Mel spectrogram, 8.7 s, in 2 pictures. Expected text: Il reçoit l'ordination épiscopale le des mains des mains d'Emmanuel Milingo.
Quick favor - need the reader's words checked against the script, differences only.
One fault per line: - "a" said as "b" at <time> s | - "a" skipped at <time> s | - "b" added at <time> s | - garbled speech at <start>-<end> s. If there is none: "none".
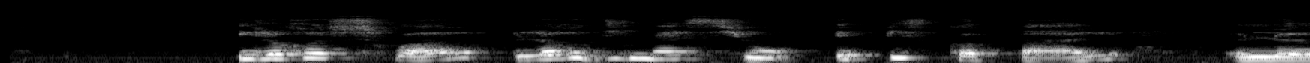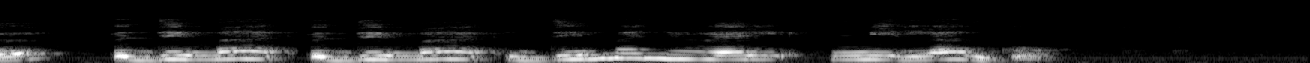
none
